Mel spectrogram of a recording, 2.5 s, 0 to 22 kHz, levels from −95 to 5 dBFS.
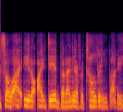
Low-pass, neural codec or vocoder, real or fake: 7.2 kHz; codec, 24 kHz, 1 kbps, SNAC; fake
